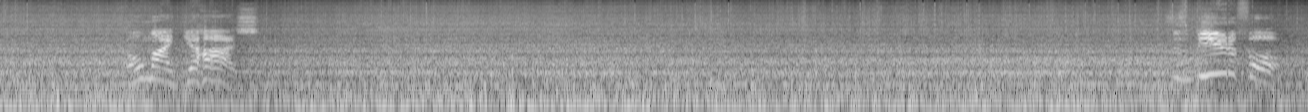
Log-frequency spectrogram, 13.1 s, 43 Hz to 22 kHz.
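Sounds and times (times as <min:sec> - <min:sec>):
car road and engine rumble: 0:00.0 - 0:13.0.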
